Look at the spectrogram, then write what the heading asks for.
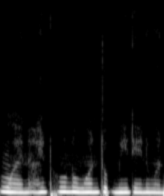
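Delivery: ordinary delivery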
